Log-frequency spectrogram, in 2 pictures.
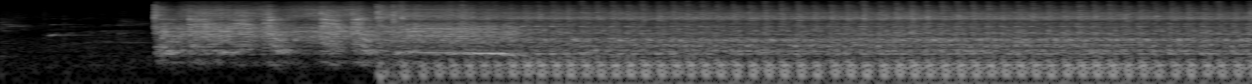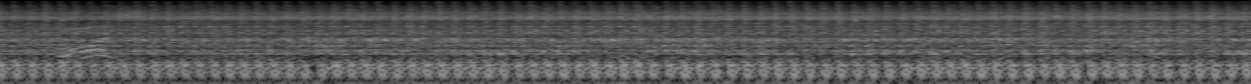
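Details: Motorcycle started with a small lithium jump starter pack on a dead battery: quick catch after a brief crank, then an even steady idle with no misses or knocks; running normally.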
